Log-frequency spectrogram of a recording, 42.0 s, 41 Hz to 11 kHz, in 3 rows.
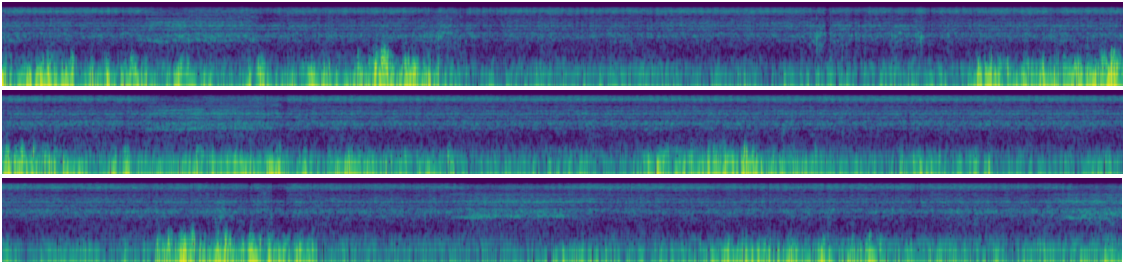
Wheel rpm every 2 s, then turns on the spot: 120, 110, 110, 120, 110, 110, 120, 110, 110, 110, 110, 120, 120, 120, 120, 120, 110, 120, 110, 110, 110.
none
